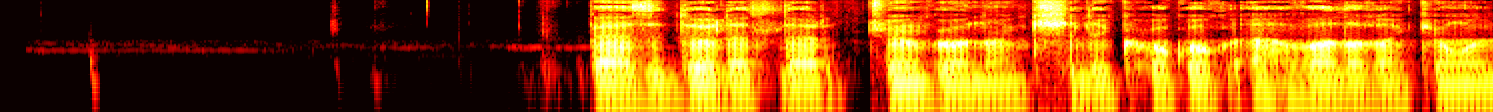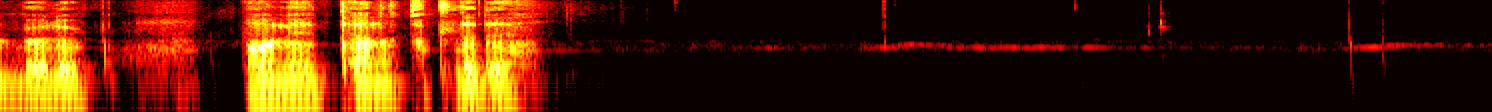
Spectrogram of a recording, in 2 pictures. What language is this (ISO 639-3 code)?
uig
